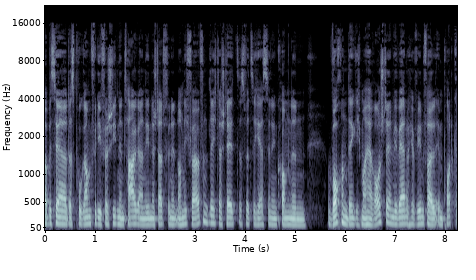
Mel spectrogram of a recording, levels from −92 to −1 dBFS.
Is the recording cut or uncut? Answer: uncut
